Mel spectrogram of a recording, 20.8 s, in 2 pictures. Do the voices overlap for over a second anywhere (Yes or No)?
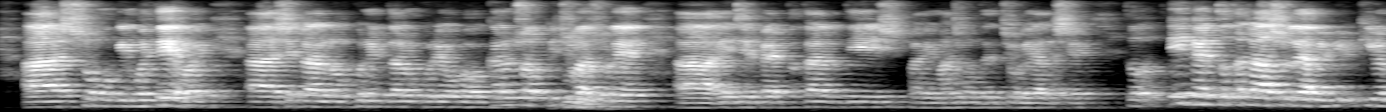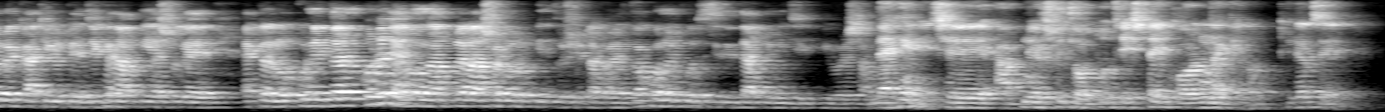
No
